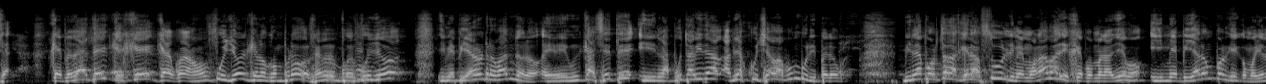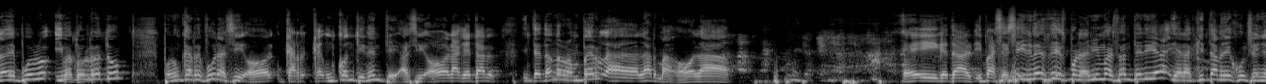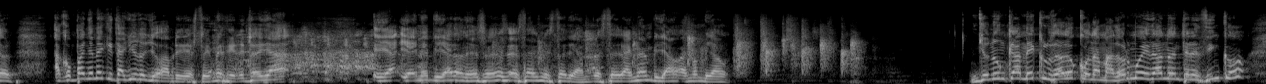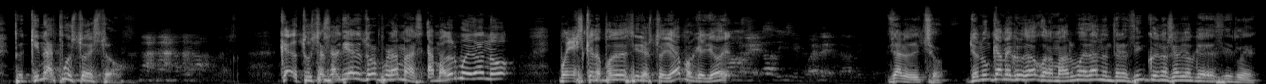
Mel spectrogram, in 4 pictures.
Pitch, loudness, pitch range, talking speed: 195 Hz, -26 LUFS, 160-240 Hz, 225 wpm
